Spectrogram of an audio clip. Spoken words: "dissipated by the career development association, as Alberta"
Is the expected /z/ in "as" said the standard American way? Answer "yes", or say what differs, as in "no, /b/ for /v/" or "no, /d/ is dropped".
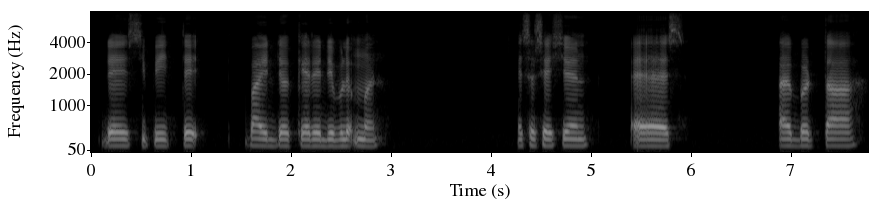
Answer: no, /s/ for /z/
